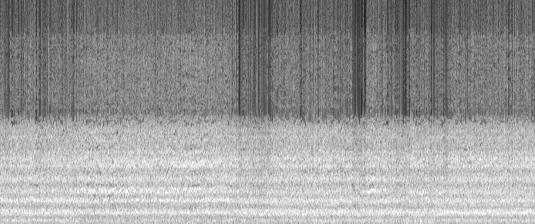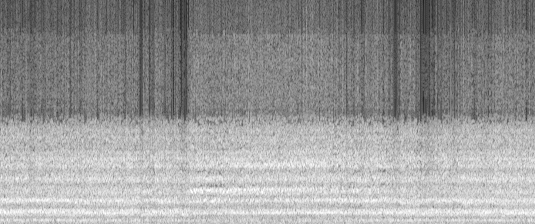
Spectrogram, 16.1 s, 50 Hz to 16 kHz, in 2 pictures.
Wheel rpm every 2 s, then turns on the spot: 220, 220, 220, 210, 220, 220, 220, 220.
none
